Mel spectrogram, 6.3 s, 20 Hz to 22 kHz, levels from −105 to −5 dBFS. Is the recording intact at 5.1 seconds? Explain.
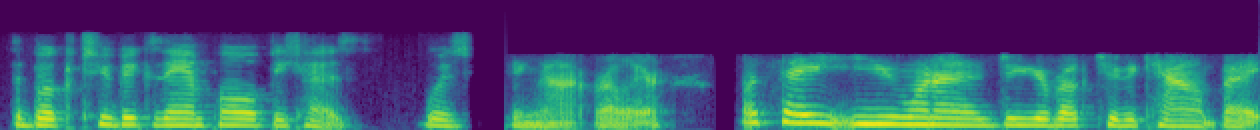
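No. A fallback to narrowband runs from 2.54 s to the end. Nothing above 4 kHz remains, leaving a duller, rougher sound consistent with low-rate AMR-NB.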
